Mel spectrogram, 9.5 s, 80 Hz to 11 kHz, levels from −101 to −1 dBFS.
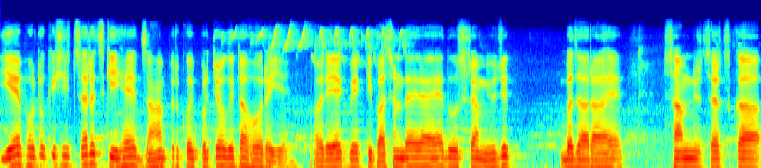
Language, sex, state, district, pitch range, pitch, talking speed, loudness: Hindi, male, Rajasthan, Bikaner, 105-125 Hz, 115 Hz, 185 wpm, -19 LUFS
